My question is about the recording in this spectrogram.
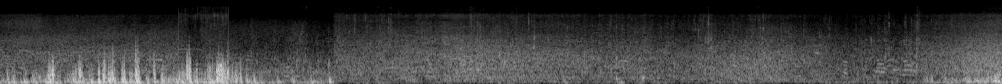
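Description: Wind buffeting the phone's microphone for about the first three seconds, then a steady wash of sea water moving in the shallows.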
